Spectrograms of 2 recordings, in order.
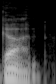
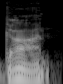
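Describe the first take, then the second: First: The vowel is a short 'uh' sound. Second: The vowel is an open 'o' sound. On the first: This is how the commenters say it is pronounced. "It's G U N at the end" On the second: This follows the spelling of the word. "It's spelled G O N"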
